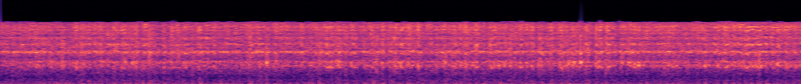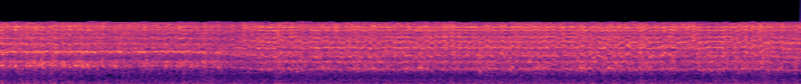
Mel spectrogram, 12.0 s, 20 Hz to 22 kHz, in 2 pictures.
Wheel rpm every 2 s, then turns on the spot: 230, 230, 230, 220, 170, 160.
none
